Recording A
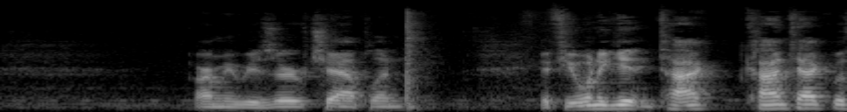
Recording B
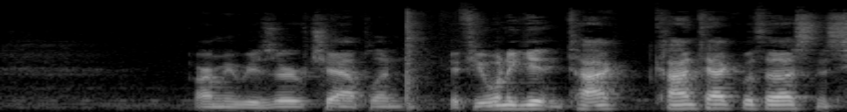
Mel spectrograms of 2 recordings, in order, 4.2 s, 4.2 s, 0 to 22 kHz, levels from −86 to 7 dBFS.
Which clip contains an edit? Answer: B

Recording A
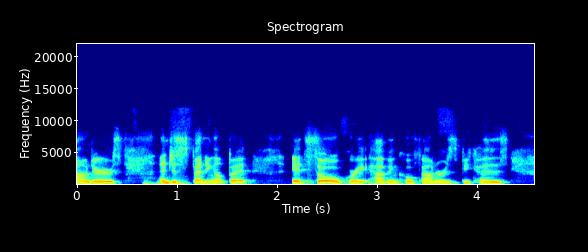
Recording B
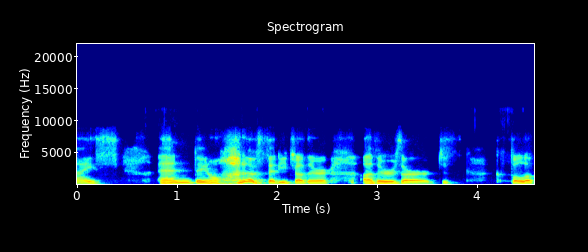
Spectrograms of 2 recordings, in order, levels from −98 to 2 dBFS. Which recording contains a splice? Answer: A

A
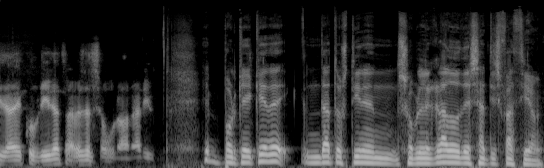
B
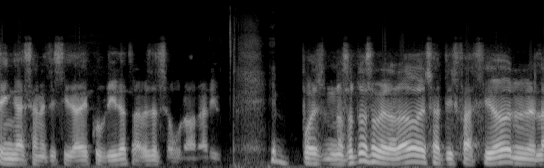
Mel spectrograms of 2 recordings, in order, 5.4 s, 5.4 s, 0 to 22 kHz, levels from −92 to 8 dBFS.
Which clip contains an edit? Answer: B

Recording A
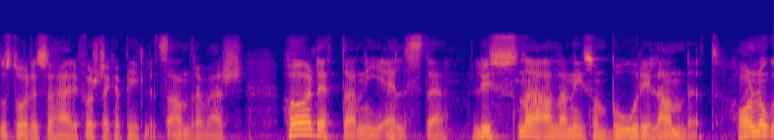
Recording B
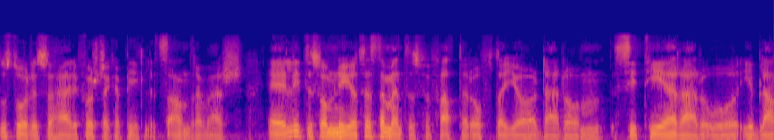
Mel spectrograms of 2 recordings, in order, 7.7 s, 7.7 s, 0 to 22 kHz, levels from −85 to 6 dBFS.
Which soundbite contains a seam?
B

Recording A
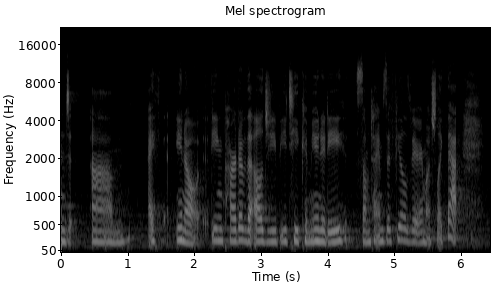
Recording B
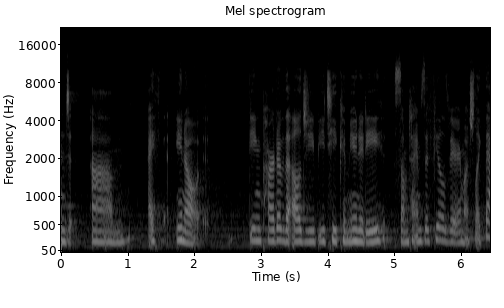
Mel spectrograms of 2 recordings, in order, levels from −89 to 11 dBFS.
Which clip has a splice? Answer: A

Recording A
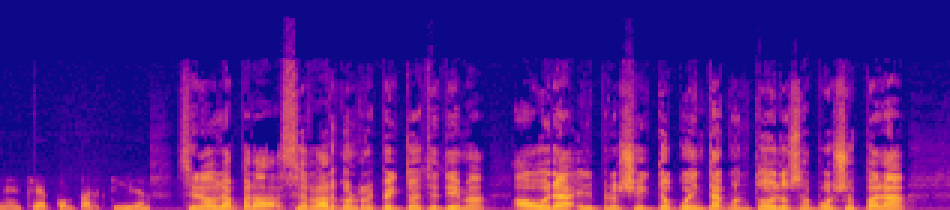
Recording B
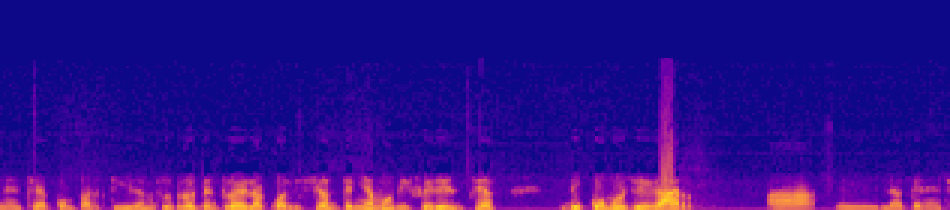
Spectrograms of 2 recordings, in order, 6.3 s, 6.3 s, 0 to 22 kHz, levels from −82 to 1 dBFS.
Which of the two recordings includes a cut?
A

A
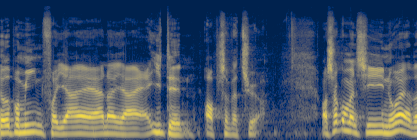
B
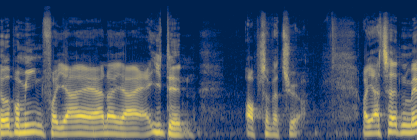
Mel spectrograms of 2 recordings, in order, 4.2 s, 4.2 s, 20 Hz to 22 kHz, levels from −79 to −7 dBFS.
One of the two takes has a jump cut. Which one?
A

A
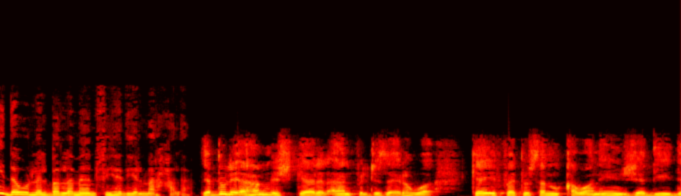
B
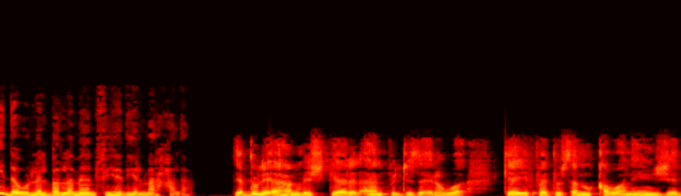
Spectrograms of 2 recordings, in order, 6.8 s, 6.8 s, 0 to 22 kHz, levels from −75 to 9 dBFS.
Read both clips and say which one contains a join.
A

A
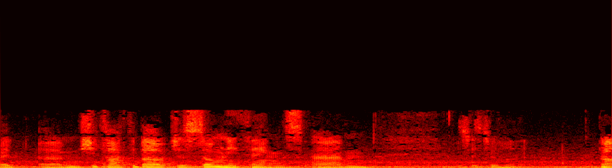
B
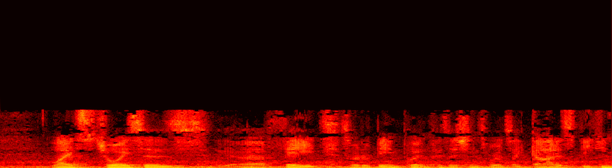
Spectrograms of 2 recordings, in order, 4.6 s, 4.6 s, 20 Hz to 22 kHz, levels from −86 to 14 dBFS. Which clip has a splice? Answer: A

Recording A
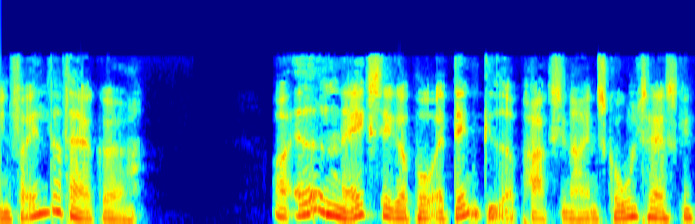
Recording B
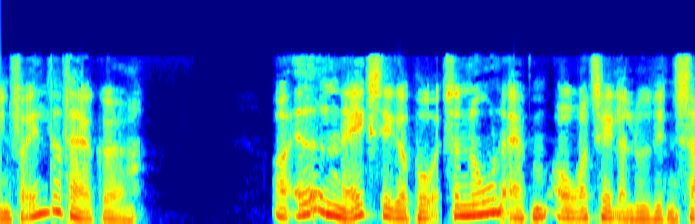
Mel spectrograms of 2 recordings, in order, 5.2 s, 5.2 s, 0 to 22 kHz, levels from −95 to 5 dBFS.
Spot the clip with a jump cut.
B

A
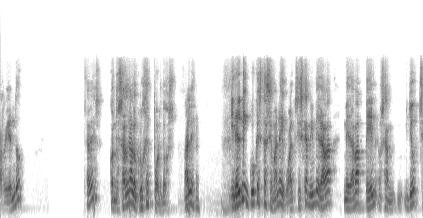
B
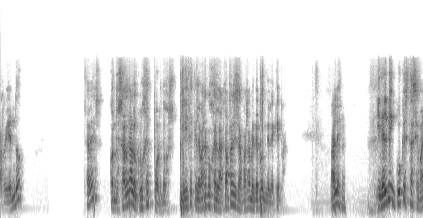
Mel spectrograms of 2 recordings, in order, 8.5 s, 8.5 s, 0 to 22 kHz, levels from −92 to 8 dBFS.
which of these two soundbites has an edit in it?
A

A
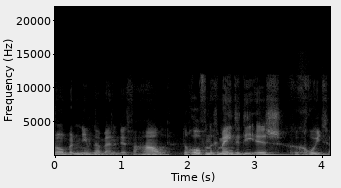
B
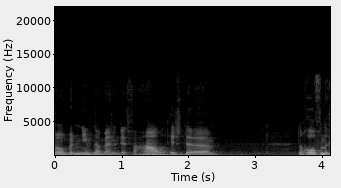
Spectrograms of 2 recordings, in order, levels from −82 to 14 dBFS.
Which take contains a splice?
A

